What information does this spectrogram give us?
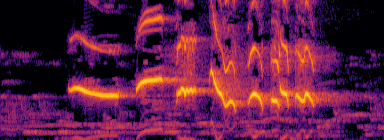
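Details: A single phrase from a wild-caught female Oriental magpie-robin singing to arouse males: a long steady whistle, then about six quick bright notes that loop up and down.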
